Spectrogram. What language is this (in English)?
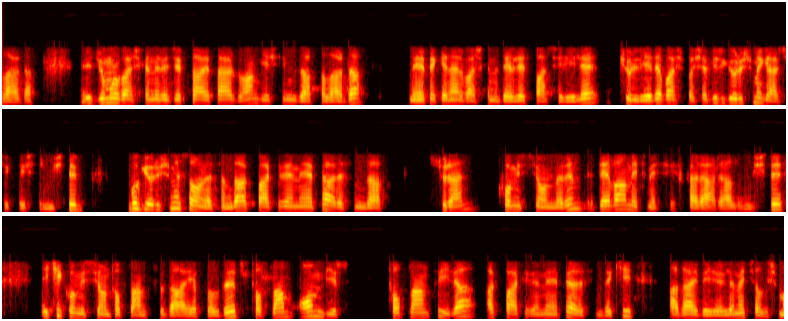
Turkish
